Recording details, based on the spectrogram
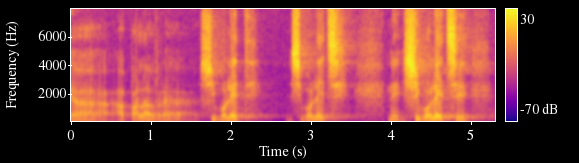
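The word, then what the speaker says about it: shibboleth: que os efraimitas, né, eram incapazes de pronunciar shibolete, eles diziam sibolete, né, em lugar de uma alveopalatal, pronunciavam uma fricativa alveolar, né.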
